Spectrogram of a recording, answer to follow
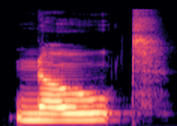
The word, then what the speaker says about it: note: One of these has a quiet E or a silent E, and one of them doesn't. How do I know that this needs an E? Well, I think, okay, the pronunciation. This is O. Does this have an O sound in it? Note. Note. It does. So that means, okay, there needs to be an E at the end.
